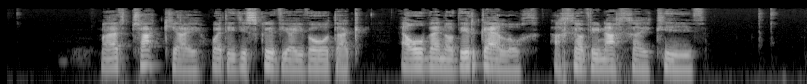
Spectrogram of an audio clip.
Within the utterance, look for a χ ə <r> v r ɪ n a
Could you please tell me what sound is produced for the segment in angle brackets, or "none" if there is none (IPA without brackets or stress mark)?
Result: none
